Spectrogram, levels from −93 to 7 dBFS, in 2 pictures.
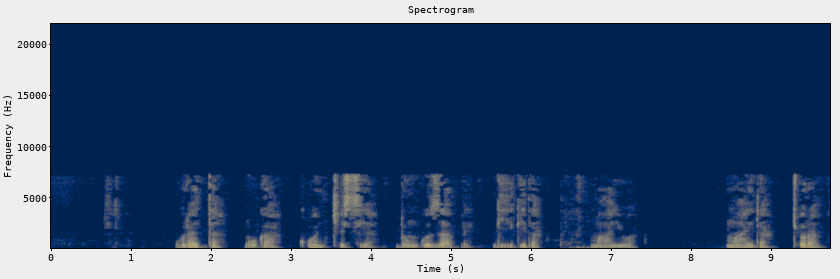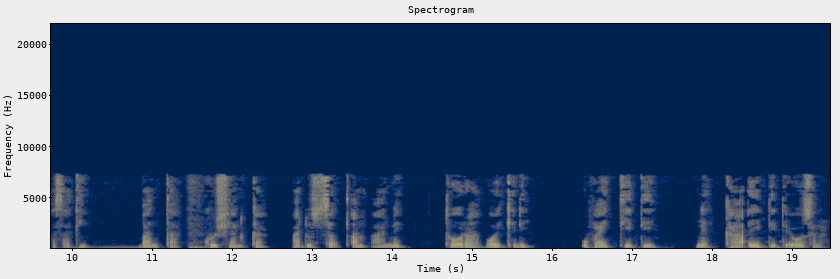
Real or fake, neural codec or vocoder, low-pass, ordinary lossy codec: real; none; 7.2 kHz; MP3, 32 kbps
